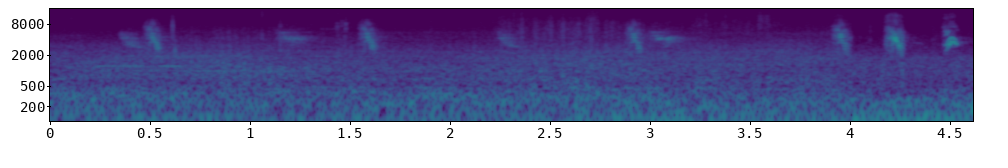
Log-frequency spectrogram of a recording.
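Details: Young sparrows arriving at a shrine post for food on 25 May 2024, with soft wingbeats and scattered faint, high, brief chirps against a constant hiss, growing louder near the end.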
